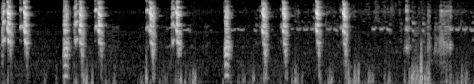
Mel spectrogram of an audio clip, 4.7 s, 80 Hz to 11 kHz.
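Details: Peregrine falcon adult with young at a nest in Koszalin, Poland, recorded 10 March 2022: rapid sharp, high-pitched chips and squeaks in quick irregular bursts, with thumping and scraping noises at the nest.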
